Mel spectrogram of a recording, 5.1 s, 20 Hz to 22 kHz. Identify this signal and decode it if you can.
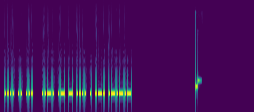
Morse code, heard as a keyed tone, about 44 wpm, 700 Hz. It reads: HIS FATHER.
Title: Sentences from Top 500 Words 45wpm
